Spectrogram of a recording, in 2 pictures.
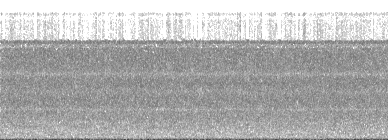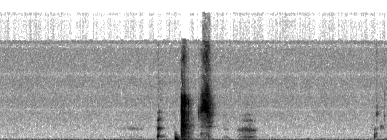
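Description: Quiet low hum, then a brief inhale and a sharp, muffled, held-back sneeze with a smaller follow-up burst; stifled sneezing while ill.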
